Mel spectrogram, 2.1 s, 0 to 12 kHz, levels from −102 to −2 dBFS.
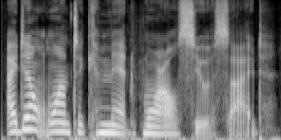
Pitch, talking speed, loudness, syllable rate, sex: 205 Hz, 200 wpm, -18 LUFS, 5.5 syllables/s, female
